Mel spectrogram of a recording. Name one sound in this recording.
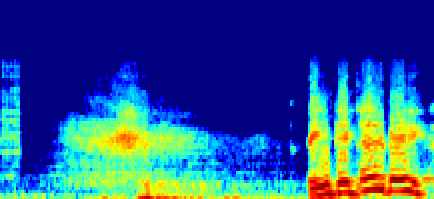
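A wooden door creaks slowly open.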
